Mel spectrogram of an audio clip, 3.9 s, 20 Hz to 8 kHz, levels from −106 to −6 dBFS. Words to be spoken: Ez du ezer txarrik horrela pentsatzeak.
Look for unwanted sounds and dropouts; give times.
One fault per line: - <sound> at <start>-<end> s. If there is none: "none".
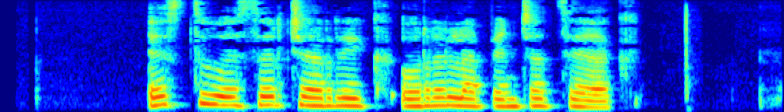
none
